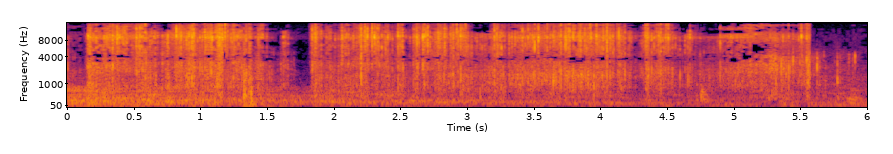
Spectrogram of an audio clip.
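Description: Thin plastic bag crinkling and rustling while being handled around a boxed camera, a run of many small crackles.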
